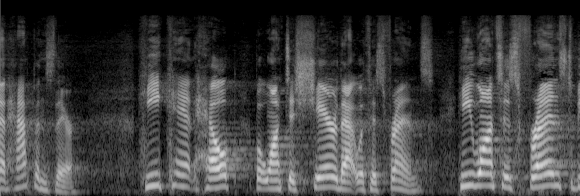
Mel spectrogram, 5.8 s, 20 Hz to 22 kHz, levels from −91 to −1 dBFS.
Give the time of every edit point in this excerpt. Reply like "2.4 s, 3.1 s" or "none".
1.3 s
